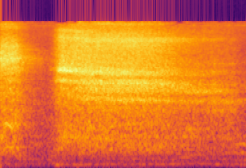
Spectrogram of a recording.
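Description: A single audible exhale during a pilates hips and thighs exercise, a breathy rush of air that starts after a brief dip and trails off slowly, close and alone without talk.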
